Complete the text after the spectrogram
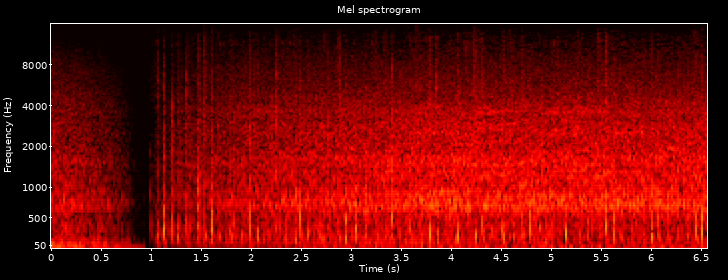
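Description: A horse gallops, its hooves thudding in a quick rhythm.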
